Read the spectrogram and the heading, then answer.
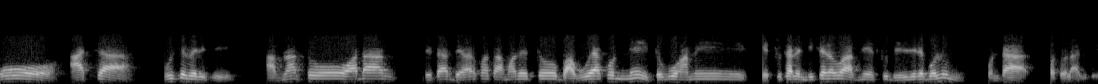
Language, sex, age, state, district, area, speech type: Bengali, male, 60+, West Bengal, North 24 Parganas, urban, conversation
